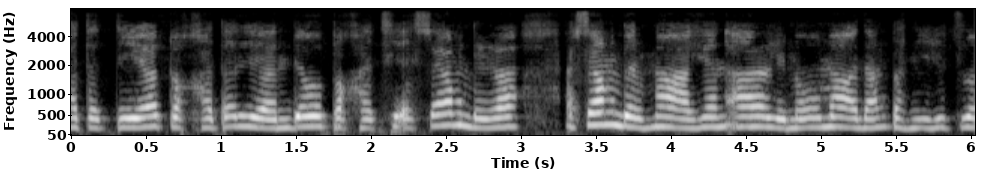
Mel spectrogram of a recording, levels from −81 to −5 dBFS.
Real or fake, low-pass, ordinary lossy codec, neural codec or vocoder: fake; 7.2 kHz; none; codec, 44.1 kHz, 2.6 kbps, SNAC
